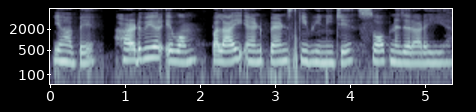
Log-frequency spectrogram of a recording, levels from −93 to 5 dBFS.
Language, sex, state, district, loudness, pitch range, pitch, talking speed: Hindi, female, Bihar, West Champaran, -18 LUFS, 225-250 Hz, 235 Hz, 165 wpm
